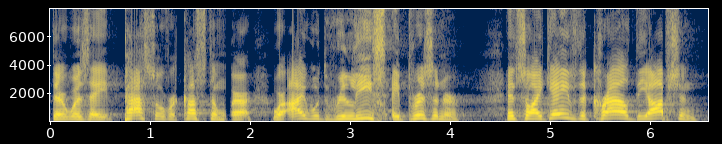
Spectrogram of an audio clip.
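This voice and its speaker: A man playing Pontius Pilate as a proud, tormented Roman governor in an impassioned, halting theatrical monologue. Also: high-pitched, pushed and bright. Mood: bitter, incredulous. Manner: impassioned, halting, dramatic, with stammered repeats. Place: large church hall. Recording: reverberant hall with music.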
